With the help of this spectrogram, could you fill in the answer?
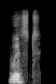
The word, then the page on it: wist: British English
